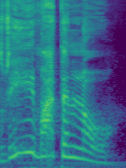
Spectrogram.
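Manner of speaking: high, drawn-out mock crowd cry; stretched, high-pitched mock yell. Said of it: "Y sí, todos".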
